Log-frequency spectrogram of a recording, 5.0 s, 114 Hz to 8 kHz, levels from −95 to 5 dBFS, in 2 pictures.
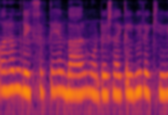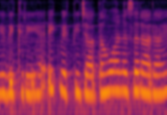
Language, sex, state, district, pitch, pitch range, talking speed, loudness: Hindi, female, Bihar, Purnia, 260 Hz, 250-275 Hz, 260 wpm, -26 LUFS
